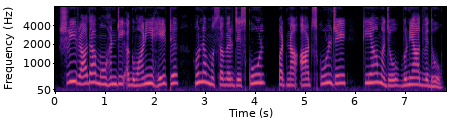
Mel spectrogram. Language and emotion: Sindhi, neutral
